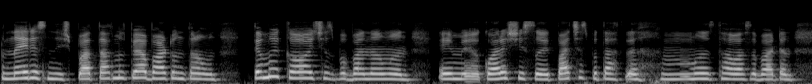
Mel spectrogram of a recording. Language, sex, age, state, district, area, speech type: Kashmiri, female, 30-45, Jammu and Kashmir, Bandipora, rural, spontaneous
